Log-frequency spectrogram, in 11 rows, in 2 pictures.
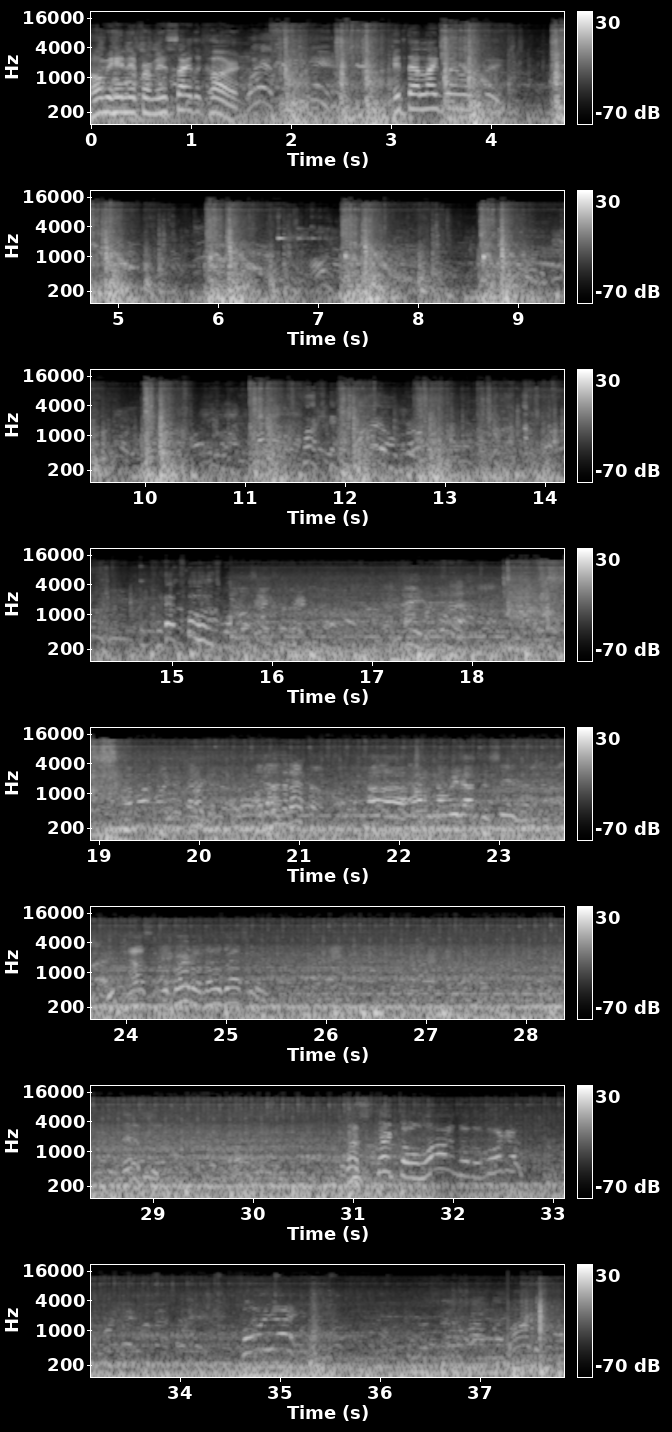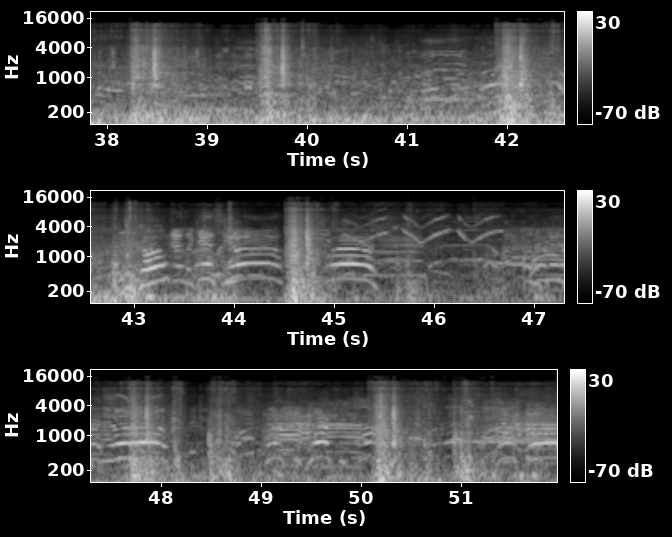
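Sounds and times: car engine droning: 0.0 - 49.7
sharp bangs: 1.7 - 14.2, 41.9 - 43.3
crowd shouting: 4.4 - 11.6, 19.8 - 25.0, 25.6 - 32.7, 38.8 - 51.9.

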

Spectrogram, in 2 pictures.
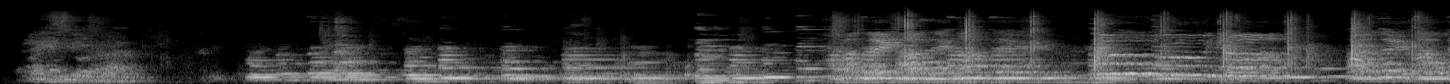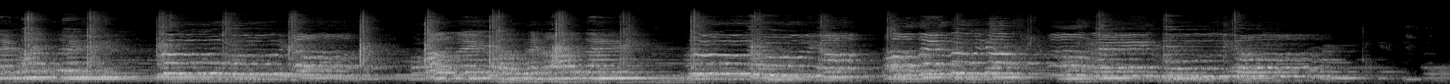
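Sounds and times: group of voices singing: 0.2 - 1.6, 8.2 - 28.1
hands clapping in time: 8.3 - 22.3.

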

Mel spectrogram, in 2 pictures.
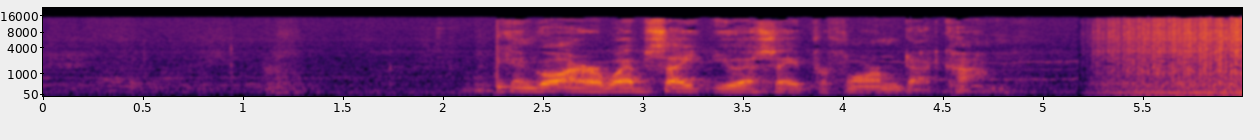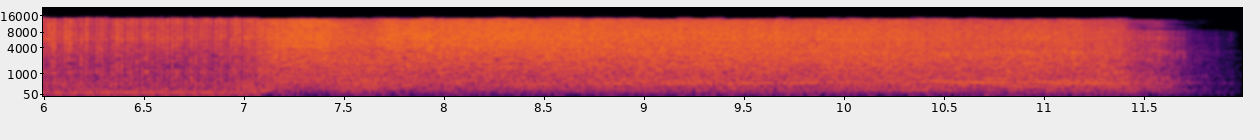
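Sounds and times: engine rumbling and revving: 5.2 - 11.8.

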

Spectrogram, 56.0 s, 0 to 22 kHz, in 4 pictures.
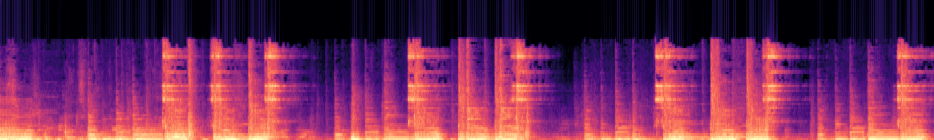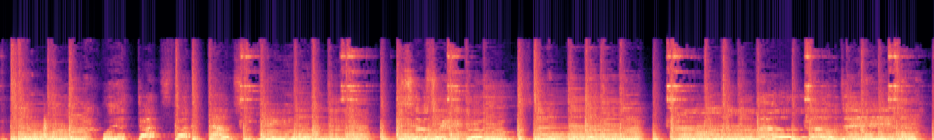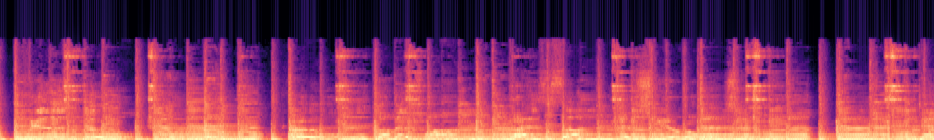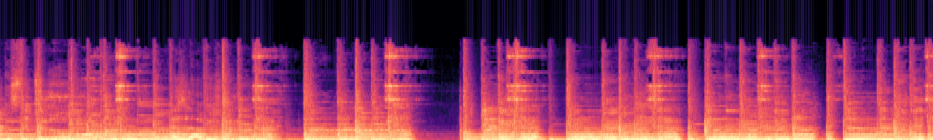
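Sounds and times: strummed acoustic guitar: 0.0 - 56.0
woman singing: 15.3 - 22.1, 24.0 - 30.4, 32.3 - 40.0, 41.6 - 46.3.

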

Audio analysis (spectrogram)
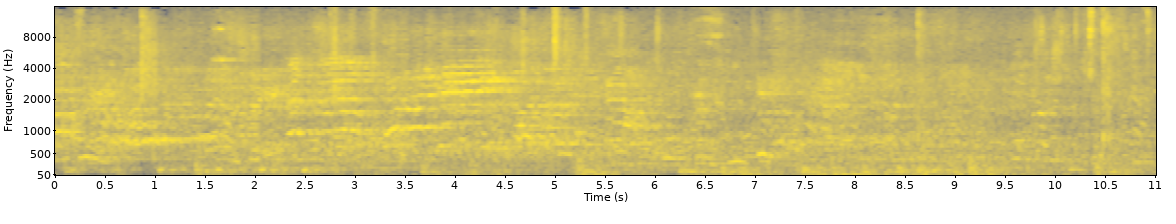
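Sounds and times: crowd voices echoing: 0.0 - 11.0.

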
